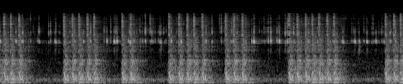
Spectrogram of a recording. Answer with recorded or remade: recorded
